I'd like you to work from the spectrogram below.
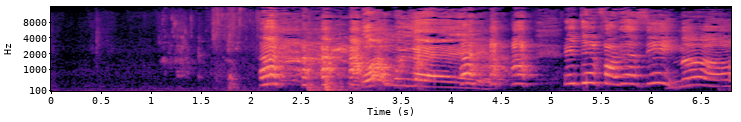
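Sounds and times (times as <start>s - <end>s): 
water trickling and dripping: 1.0s - 2.1s
drinking water splashing onto clothes: 1.0s - 3.0s
laughter: 2.1s - 4.9s
speech: 5.2s - 6.7s.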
